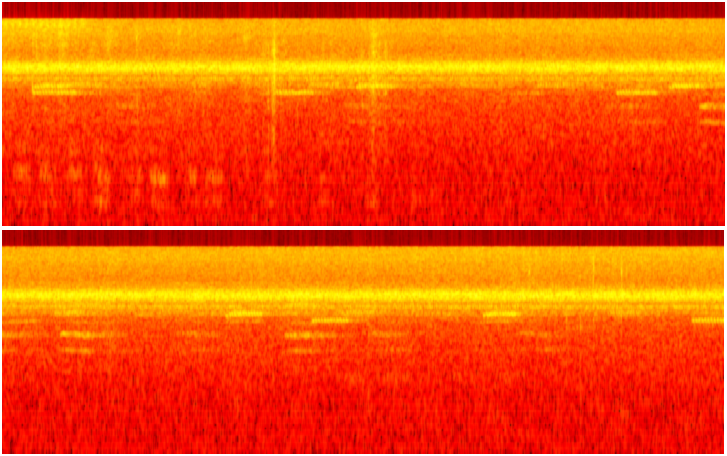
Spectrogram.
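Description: A steady, high-pitched outdoor insect chorus, with short high chirps repeating every second or so over it.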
